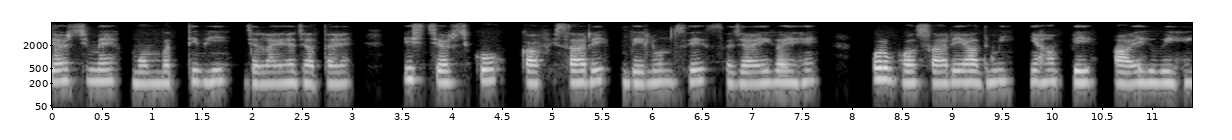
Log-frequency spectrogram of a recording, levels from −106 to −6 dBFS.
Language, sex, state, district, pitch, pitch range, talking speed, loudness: Hindi, female, Bihar, Saran, 210 Hz, 200-225 Hz, 135 wpm, -31 LUFS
